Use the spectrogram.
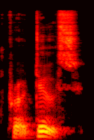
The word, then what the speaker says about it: produce: and also sound changes produce produce and product which is an object so produce as a long o product has a short o and then of course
